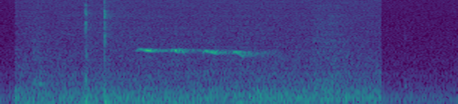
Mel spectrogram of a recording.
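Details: A Banded Bay Cuckoo's call, played for comparison with Racket-tailed Drongo mimicry of it: a thin, high whistled phrase of three or four slurred notes drifting slightly lower, preceded by a couple of sharp clicks over faint room hiss.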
